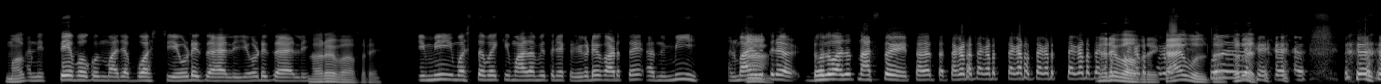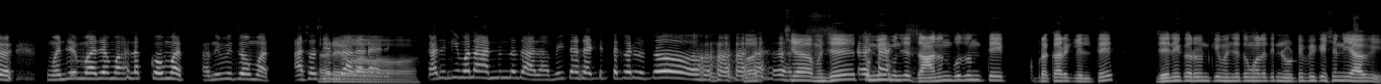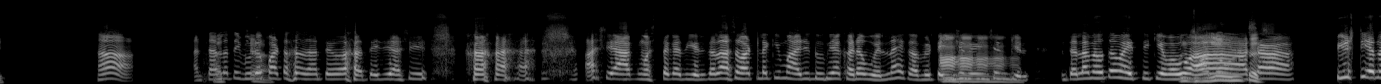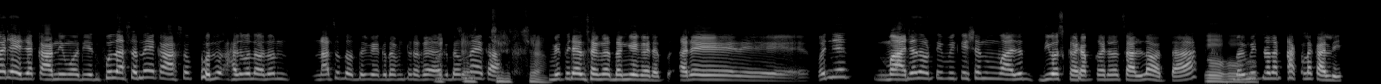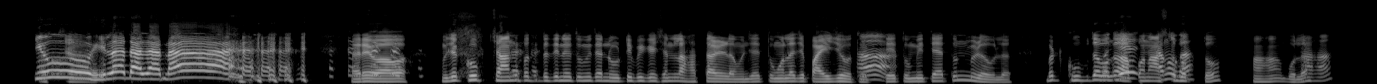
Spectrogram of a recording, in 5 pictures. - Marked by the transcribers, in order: laughing while speaking: "तगडा तगडा तगडा तगडा तगडा तगडा तगडा तगडा फुल"; laugh; laughing while speaking: "मी त्यासाठी तर करत होतो"; laugh; "केले होते" said as "केलते"; other background noise; laughing while speaking: "व्हिडिओ पाठवलं ना तेव्हा त्याची अशी"; laugh; anticipating: "हा अशा ट्विस्ट येणाऱ्या ह्याच्या … हिला डाला ना"; chuckle; in Hindi: "क्यू हिला डाला ना"; laughing while speaking: "क्यू हिला डाला ना"; laugh
- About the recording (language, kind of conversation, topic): Marathi, podcast, नोटिफिकेशन्समुळे तुमचा दिवस कसा बदलतो—तुमचा अनुभव काय आहे?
